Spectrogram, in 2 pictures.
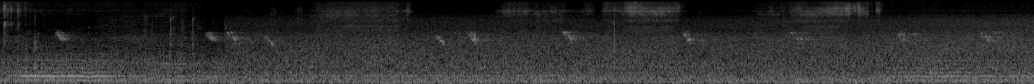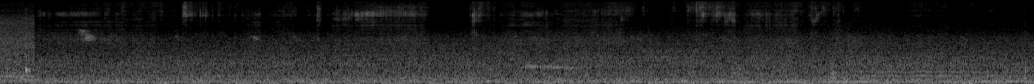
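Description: A bumblebee's low, steady droning buzz hums beneath outdoor background noise.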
